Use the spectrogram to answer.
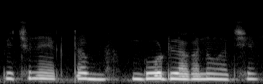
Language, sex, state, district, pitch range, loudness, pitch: Bengali, female, West Bengal, Alipurduar, 245-265 Hz, -15 LUFS, 250 Hz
